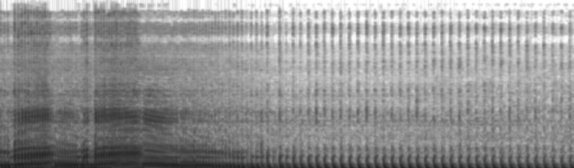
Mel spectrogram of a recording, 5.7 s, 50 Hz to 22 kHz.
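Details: Yamaha YBR 125 single-cylinder started cold after a secondhand replacement part was fitted; crisp, even beat after a brief rev, settling to a steady four-per-second putter, no knocks or misses; running healthy.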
